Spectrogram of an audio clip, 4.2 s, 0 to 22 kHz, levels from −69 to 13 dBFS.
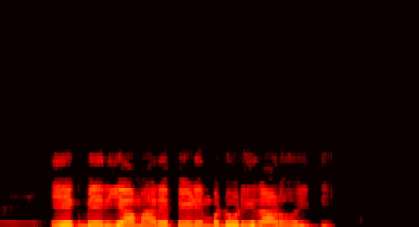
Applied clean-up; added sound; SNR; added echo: none; none; none; none.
